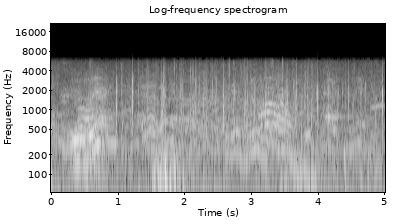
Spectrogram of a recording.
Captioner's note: applause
